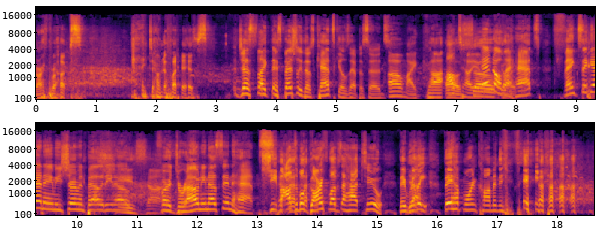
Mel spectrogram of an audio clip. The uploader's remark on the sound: LIVE from Largo in Los Angeles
